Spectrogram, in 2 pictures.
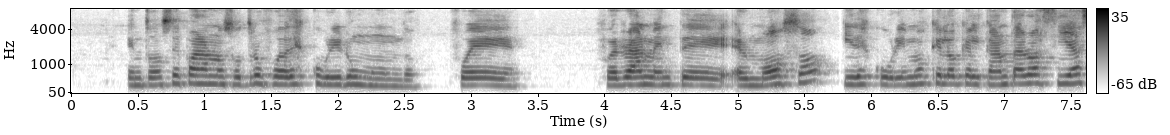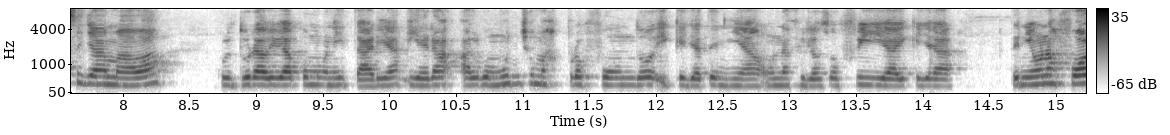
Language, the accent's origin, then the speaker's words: Spanish; Paraguay; paraguaya, latinoamericana, soñadora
